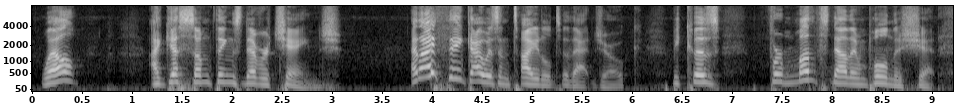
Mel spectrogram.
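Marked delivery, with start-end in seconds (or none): 0.1-3.1 sing-song, joking, mock good-natured snark. Retelling a parting remark to a worker, imitating a snarky remark. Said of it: "with a little bit of snark".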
